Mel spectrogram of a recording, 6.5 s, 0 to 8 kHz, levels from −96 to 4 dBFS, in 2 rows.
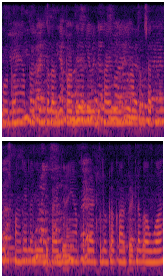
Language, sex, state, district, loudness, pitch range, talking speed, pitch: Hindi, female, Jharkhand, Jamtara, -33 LUFS, 215-235 Hz, 325 wpm, 220 Hz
